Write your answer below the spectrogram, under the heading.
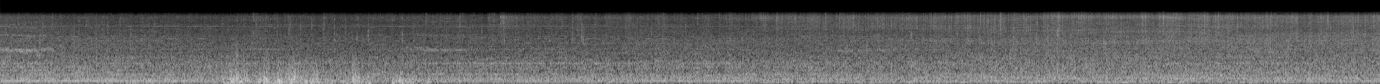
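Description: Core-filled snack production line machinery running: a loud, steady mechanical din of hiss and hum. About two seconds in the steady hum drops out and a short spell of low rumbling knocks follows.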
